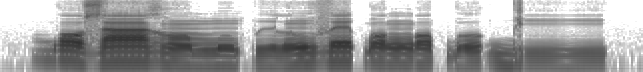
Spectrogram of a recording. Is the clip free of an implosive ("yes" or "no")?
no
